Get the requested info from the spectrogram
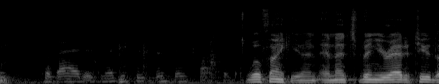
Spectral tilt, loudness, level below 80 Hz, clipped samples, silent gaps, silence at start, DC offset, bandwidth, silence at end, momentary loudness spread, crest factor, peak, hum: -6.5 dB/octave; -37 LUFS; -66 dBFS; under 0.1%; none; 0 s; under 0.1%; 15 kHz; 0 s; 23 LU; 18 dB; -22 dBFS; none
